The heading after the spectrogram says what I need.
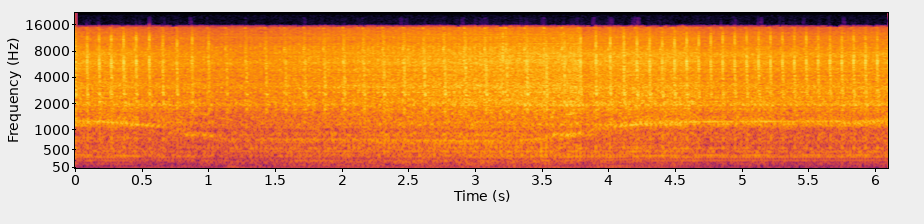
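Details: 2006 Mazda 3 BK 2.0 LF engine, 150,000 km, at idle: fast, light, crisp ticking about four per second over steady idle; top-end noise, cause unclear.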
